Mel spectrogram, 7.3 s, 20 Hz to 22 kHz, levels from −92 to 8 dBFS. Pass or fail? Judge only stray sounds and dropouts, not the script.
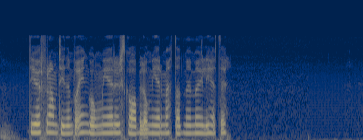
pass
